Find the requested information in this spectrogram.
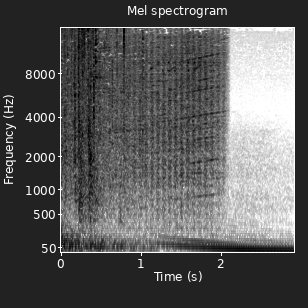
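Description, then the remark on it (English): Loud, heavy cannon fire from a ridge: a dense burst of blasts followed by a deep, rolling low rumble that lingers and slowly fades, with no voices. “From the ridge, the cannons return.”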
